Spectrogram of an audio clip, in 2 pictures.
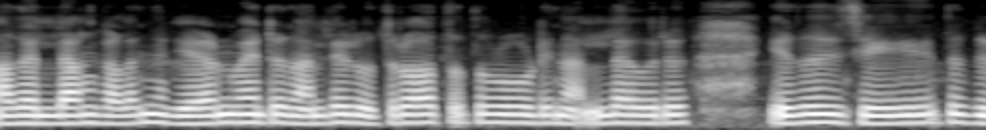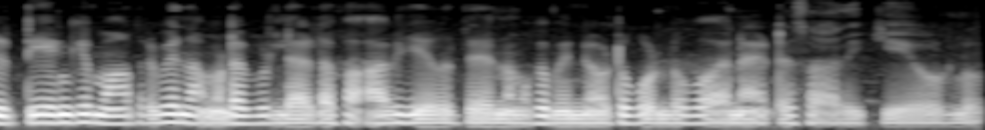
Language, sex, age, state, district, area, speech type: Malayalam, female, 60+, Kerala, Thiruvananthapuram, urban, spontaneous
